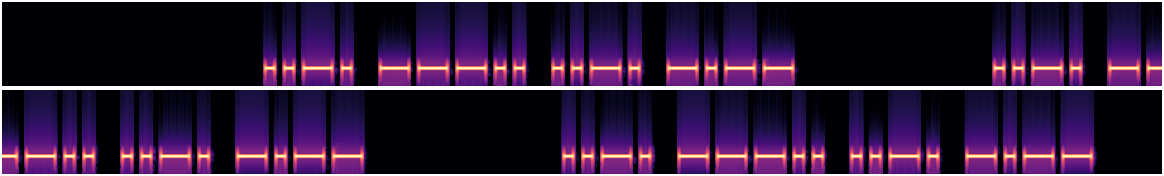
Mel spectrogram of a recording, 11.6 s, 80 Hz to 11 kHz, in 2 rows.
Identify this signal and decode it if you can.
Morse code, heard as a keyed tone, about 25 wpm, 700 Hz. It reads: F8FY F8FY F8FY
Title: DXCC-100 Call Signs - 4 Characters - Repeated 3x - 25wpm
